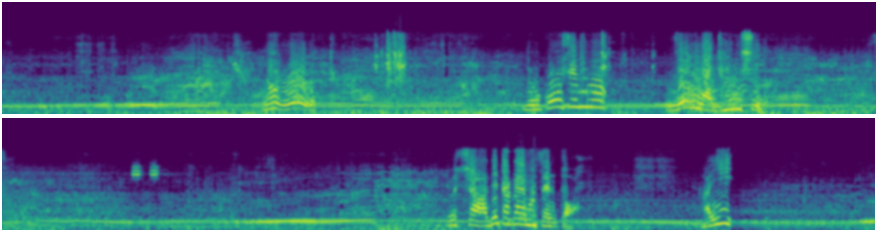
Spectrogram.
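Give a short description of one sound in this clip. A motorcycle engine hums steadily and revs up and down.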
